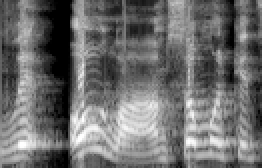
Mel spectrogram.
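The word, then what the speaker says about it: עולם: It says Ze shmi lit olam, with Ze zikri lit dor. Notice without the vowels, one might pronounce it as lit olam, but someone could come in and say lit alam.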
